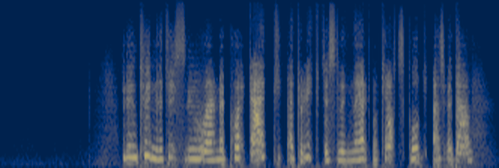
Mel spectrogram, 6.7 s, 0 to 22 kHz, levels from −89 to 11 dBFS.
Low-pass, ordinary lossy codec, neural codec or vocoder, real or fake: none; none; codec, 44.1 kHz, 0.9 kbps, DAC; fake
